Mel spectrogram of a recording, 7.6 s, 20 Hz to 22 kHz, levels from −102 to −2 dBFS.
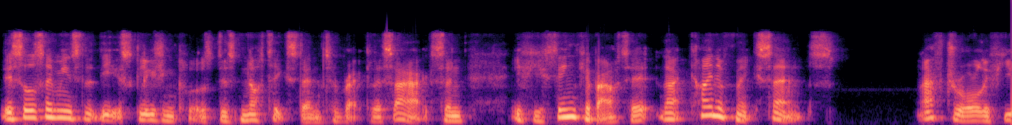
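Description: Speech clip, no technical faults.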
